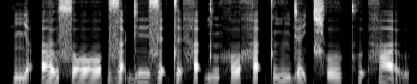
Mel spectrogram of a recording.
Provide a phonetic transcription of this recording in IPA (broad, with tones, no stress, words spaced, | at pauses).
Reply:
ɲä̰˦˨ʔa˦ʊ̯ sɔ˦ | zä̰˦˨ ɡe˨ɪ̯zɛ˦ʔtɛ̰˦˨ hä˦ʔdũ˨hɔ˦ hä˦ʔtĩ˦ɡɛ˨t͡ɕʰo˦ʊ̯ kʰʊ˦ʔha̰˦˨ʊ̯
